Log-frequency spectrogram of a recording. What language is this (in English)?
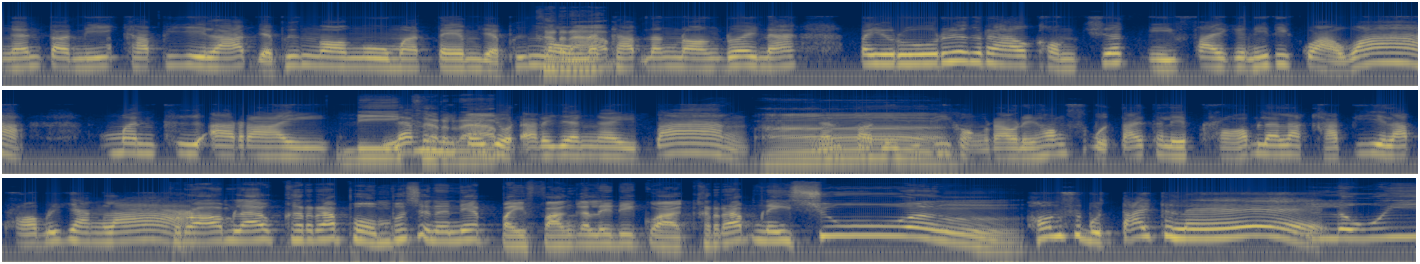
Thai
